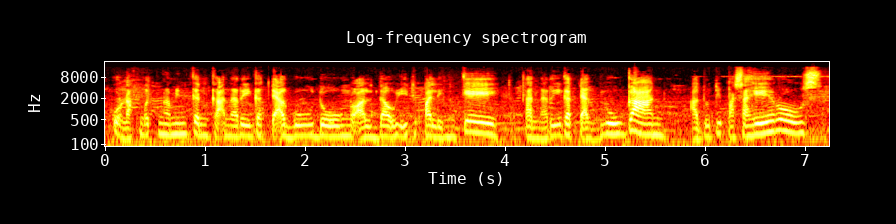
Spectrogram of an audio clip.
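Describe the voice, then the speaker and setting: A woman's voice: lowish voice, normal speed, close to an everyday voice. A woman with an Ilocano Filipino accent playing a nagging, unimpressed village wife in a comedic radio drama. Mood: complaining. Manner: complaining, critical.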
